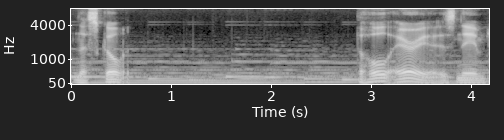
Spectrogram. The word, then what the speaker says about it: Neskowin: slab Creek to nesen the original pronunciation was nesan but like many Native names and other things in this country it was dumbed down and most people today say nesg Goan speaking of dumbed down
